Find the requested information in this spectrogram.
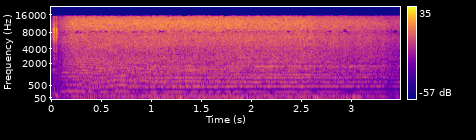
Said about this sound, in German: Die Staubsaugerdrohne hob ab und schwebte schon nach wenigen Sekunden ein paar Meter über dem Apfelbaum.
